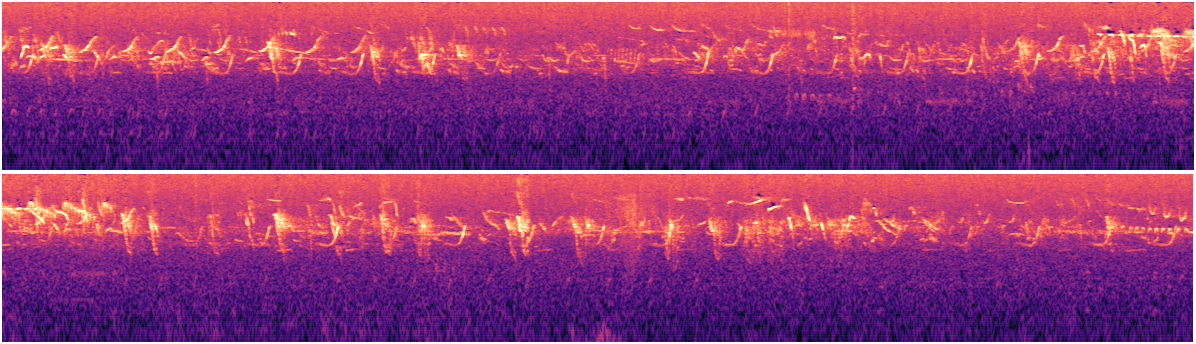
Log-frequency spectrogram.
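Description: Dense chorus of many small birds chirping and twittering continuously, with a brief low rumble about two-thirds of the way through.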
